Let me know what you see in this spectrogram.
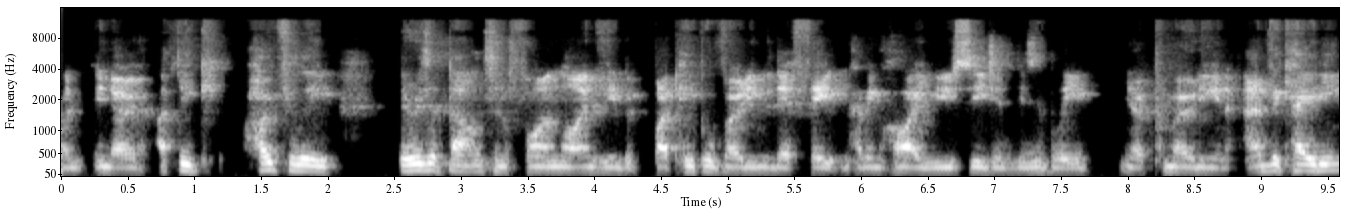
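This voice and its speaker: A man speaks with an Australian accent. His voice is fairly low in pitch, with fairly even intonation. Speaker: travel company executive. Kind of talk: interview. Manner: hesitant, many fillers.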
